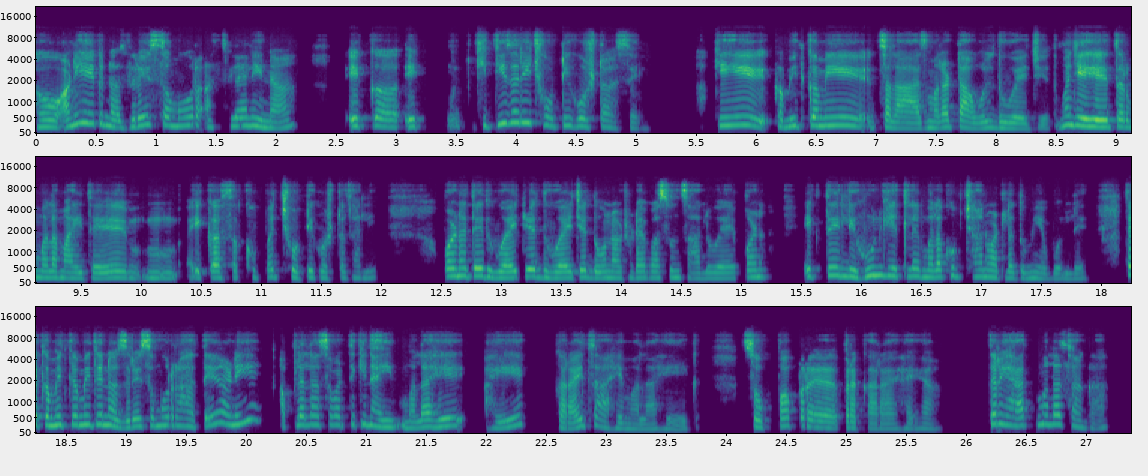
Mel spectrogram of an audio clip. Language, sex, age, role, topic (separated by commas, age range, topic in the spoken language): Marathi, female, 35-39, host, ताण-तणावातून बाहेर पडण्यासाठी तुमची सर्वात सोपी युक्ती कोणती आहे?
